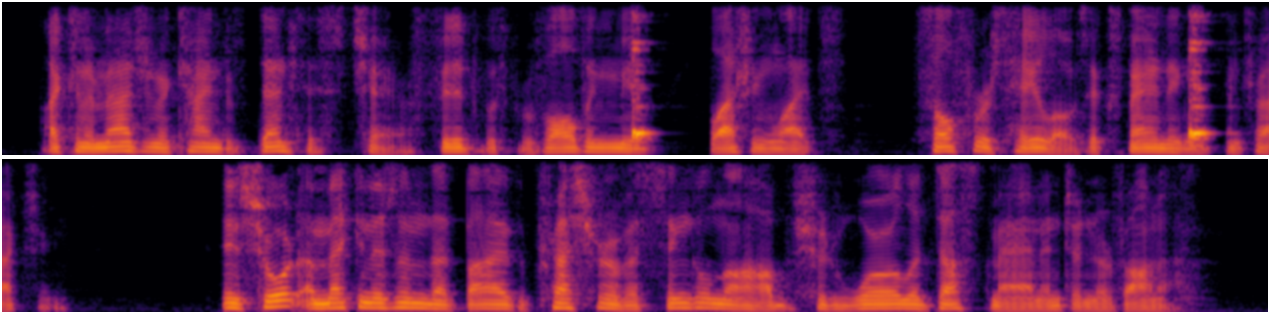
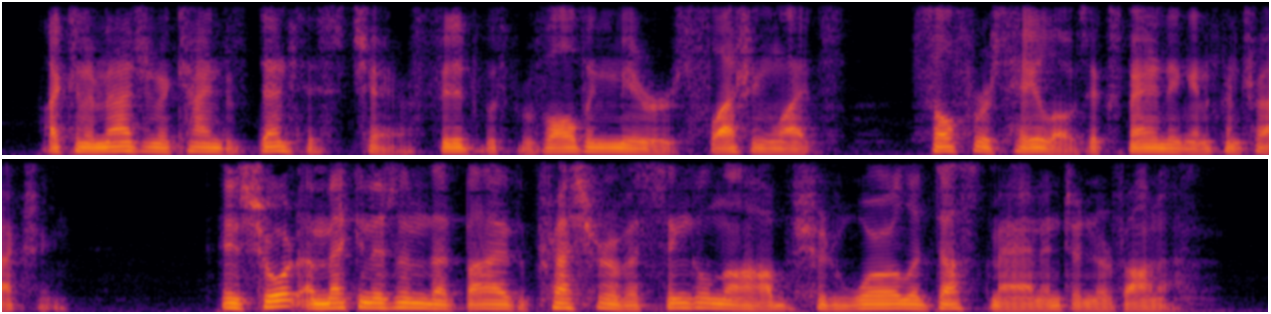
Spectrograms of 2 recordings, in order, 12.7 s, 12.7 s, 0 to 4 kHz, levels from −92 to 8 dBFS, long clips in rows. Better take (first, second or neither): second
